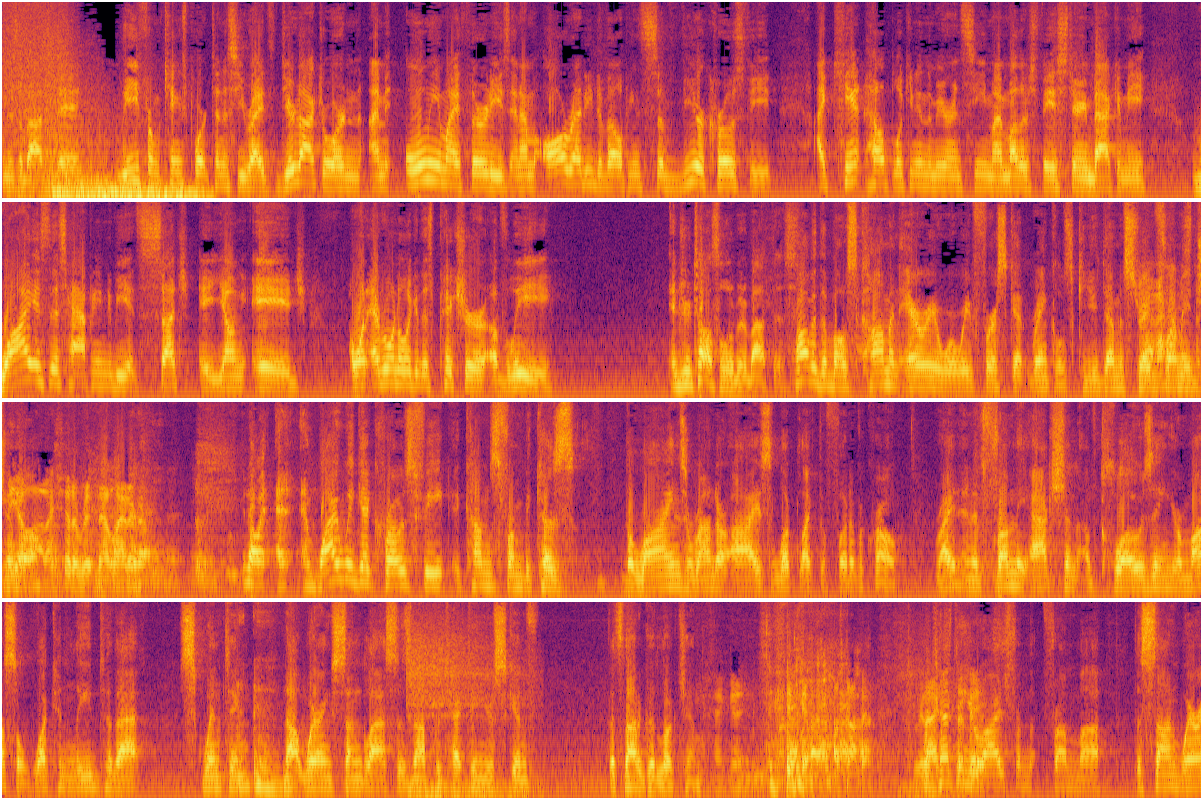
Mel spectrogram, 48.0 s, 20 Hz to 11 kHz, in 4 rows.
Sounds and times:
Speech: 0:00.0 - 0:17.6, 0:18.6 - 0:25.8, 0:26.4 - 0:41.4, 0:42.0 - 0:44.1, 0:45.0 - 0:47.9.

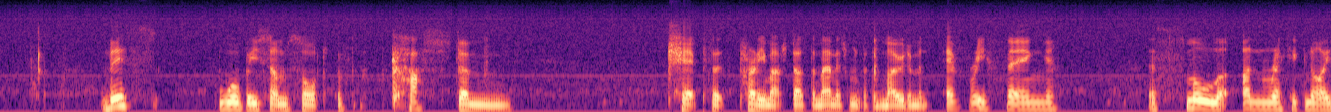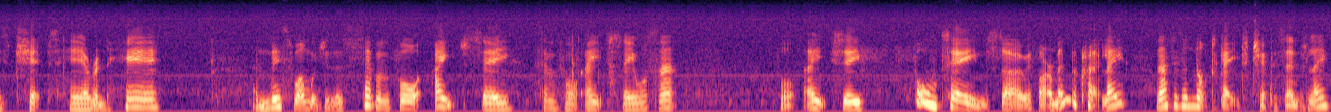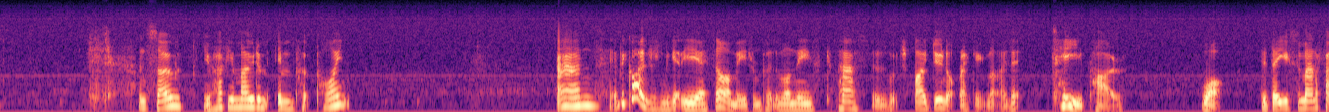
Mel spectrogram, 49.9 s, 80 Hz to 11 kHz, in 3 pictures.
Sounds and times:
Narration, monologue: 0:00.0 - 0:49.8.

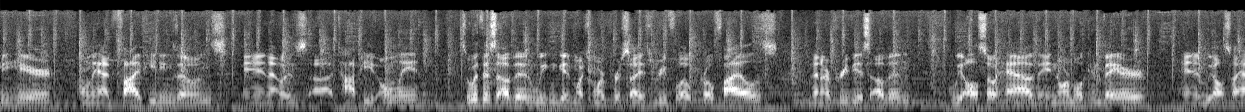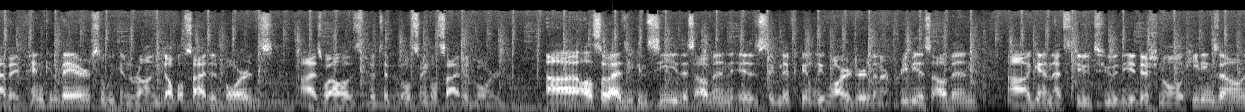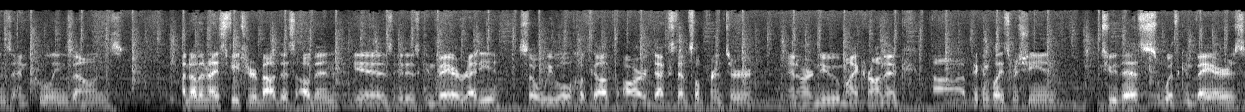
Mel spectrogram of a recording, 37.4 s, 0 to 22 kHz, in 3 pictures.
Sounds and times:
Music: 0:00.0 - 0:37.3
Speech: 0:00.0 - 0:37.3.

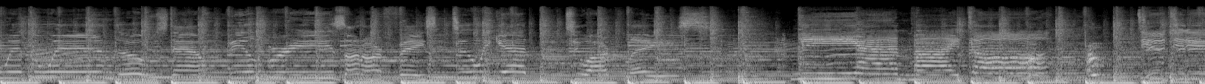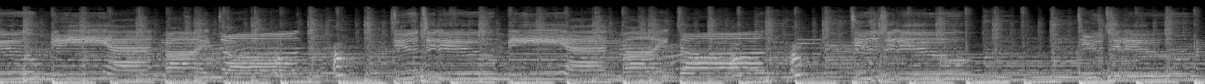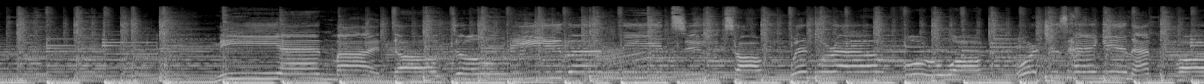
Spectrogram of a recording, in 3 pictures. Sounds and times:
Music: 0:00.0 - 0:36.1.

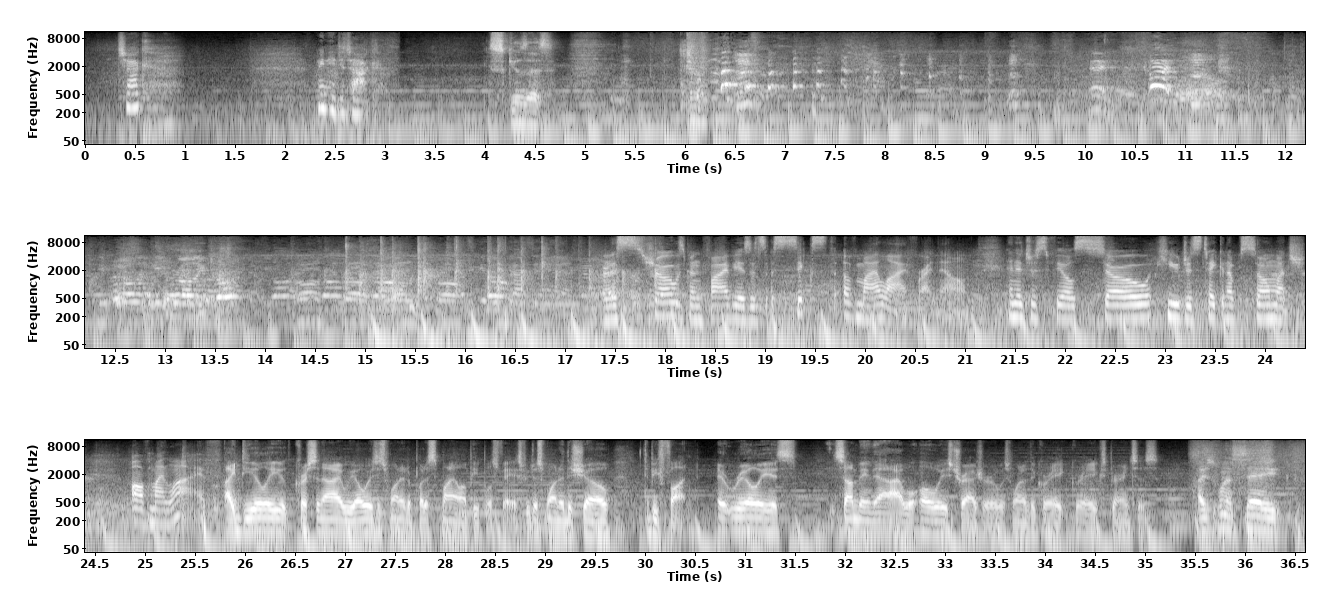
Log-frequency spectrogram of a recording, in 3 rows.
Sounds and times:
Laughter: 0:06.0 - 0:09.5.

